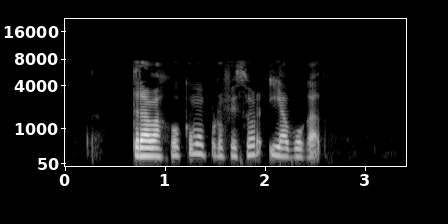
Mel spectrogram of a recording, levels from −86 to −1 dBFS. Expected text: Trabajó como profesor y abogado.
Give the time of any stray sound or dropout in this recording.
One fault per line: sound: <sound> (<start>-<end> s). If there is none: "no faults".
no faults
